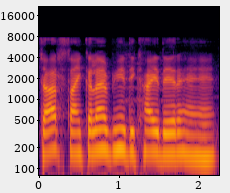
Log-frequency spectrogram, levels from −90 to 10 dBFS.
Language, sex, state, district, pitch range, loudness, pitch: Hindi, male, West Bengal, Alipurduar, 160-180 Hz, -15 LUFS, 170 Hz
